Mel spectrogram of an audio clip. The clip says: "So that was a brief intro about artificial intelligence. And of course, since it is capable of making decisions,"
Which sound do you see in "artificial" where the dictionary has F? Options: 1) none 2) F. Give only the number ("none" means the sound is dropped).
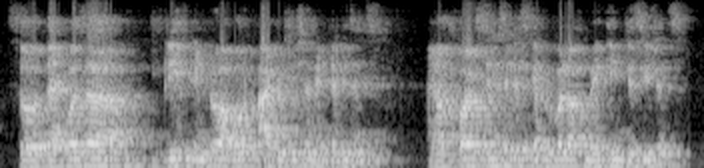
2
